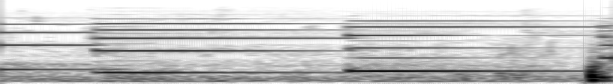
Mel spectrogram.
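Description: A clock chiming two bell-like tones, each struck then ringing and slowly fading, followed by a brief sharp knock.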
